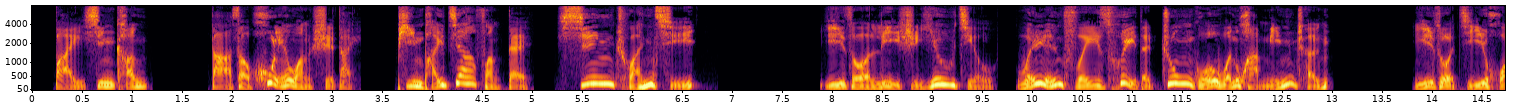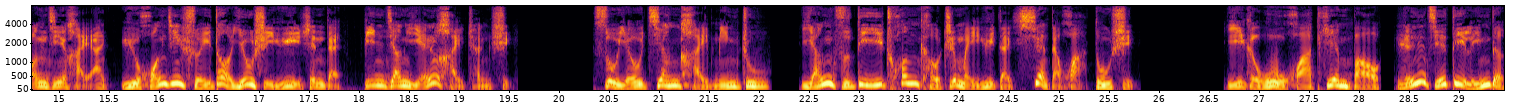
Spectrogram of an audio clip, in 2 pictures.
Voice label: 男 企业 宣传; 百兴康品牌家纺宣传

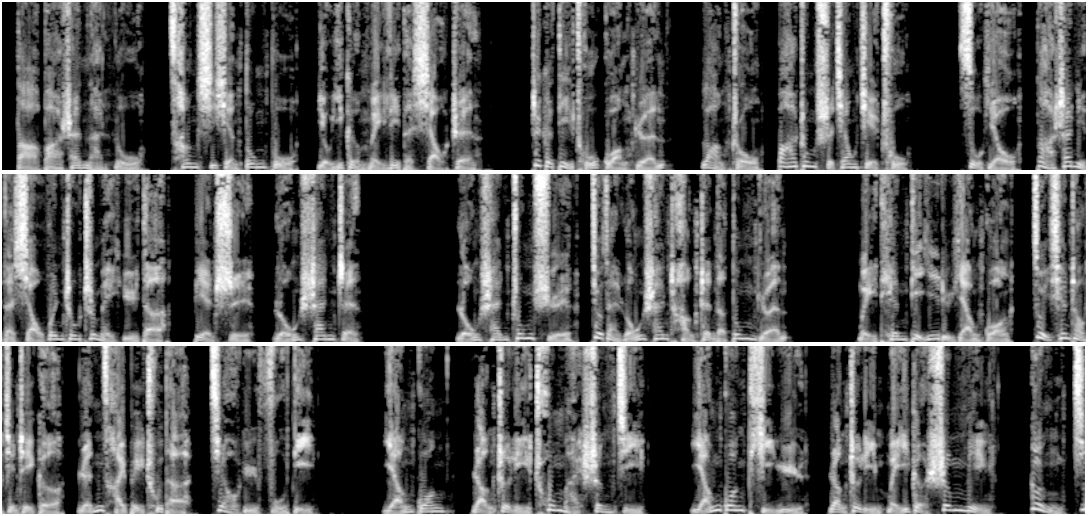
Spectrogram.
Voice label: 男 专题片 初级中学专题片

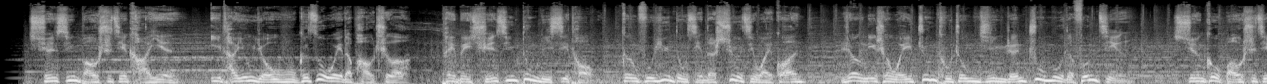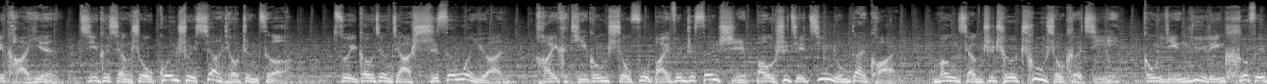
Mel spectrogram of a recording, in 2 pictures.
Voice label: 男, 广告配音; 保时捷

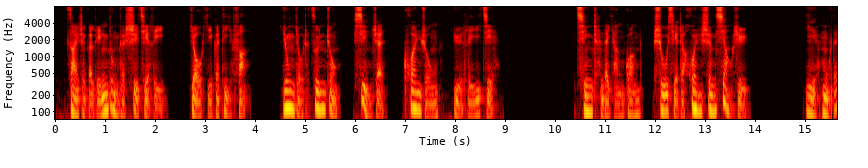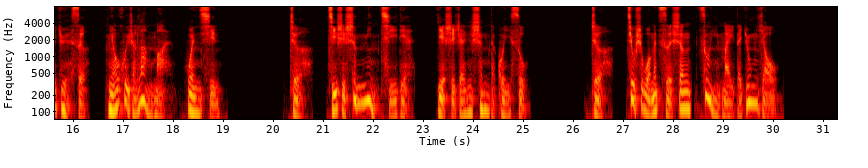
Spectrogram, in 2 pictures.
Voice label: 男 宣传片 解说词配音; 君爱

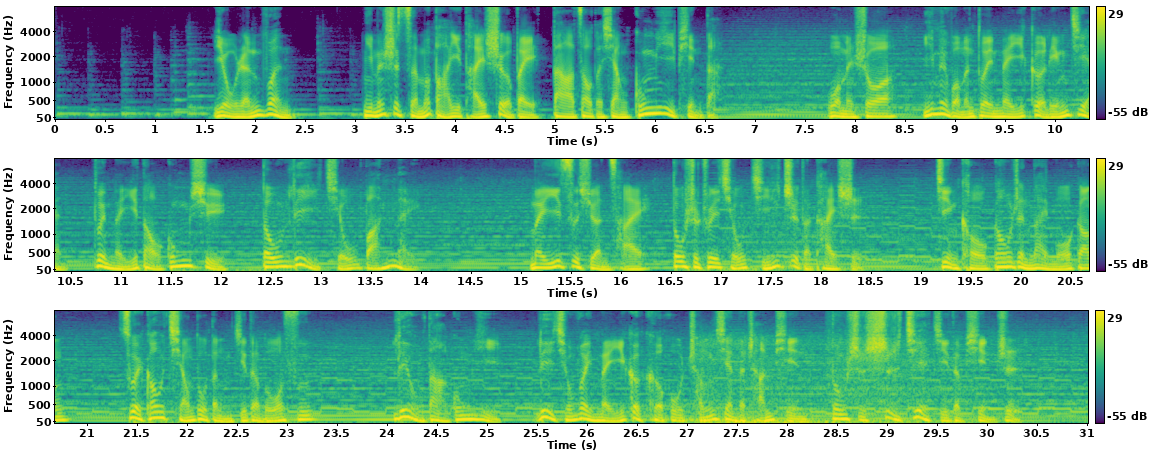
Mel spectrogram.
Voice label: 男, 广告; 群峰机械

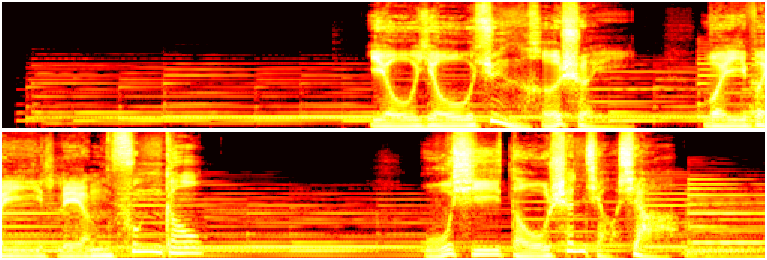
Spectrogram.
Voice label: 男 茶文化 讲述类

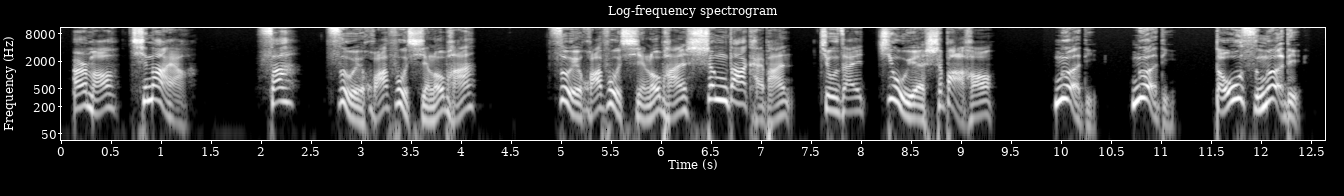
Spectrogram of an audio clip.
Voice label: 方言配音 陕西话

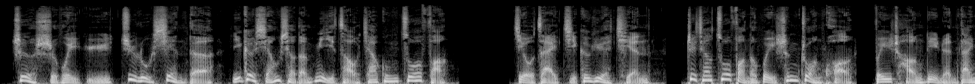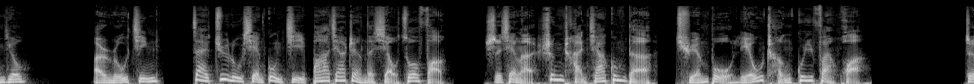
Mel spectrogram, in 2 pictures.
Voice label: 男 政府工作 创建省级食品药品安全县工作纪实; 巨鹿县

